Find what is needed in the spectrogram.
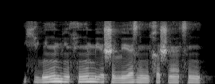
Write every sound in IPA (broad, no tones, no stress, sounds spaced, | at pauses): ç i ʎ ĩː bʲ ẽː x ĩː mʲ ɛː ʃ ɐ lʲ ɛː z ĩː x ɐ ʃ ɛ̃ː s ĩ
